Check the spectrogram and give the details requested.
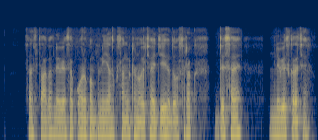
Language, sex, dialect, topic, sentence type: Maithili, male, Eastern / Thethi, banking, statement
